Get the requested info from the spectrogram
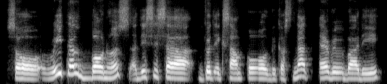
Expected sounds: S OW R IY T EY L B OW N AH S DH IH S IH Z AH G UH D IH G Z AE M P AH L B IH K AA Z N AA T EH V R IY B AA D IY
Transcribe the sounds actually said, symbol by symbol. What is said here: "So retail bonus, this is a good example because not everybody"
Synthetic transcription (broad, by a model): S OW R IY T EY L B OW N AH S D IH S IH S AH G UH D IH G S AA M P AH L B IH K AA S N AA T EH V R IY B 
